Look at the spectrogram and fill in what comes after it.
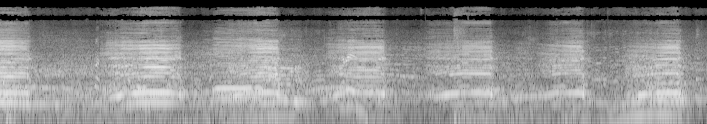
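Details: Big, fat cattle lowing: about six drawn-out, harmonic moos spaced roughly two seconds apart, each swelling and fading, with soft background music underneath.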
